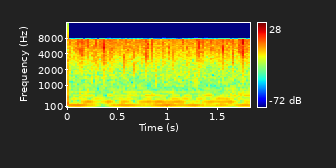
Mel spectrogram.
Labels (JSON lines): {"label": "biophony, midshipman", "recorder": "SoundTrap 500"}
